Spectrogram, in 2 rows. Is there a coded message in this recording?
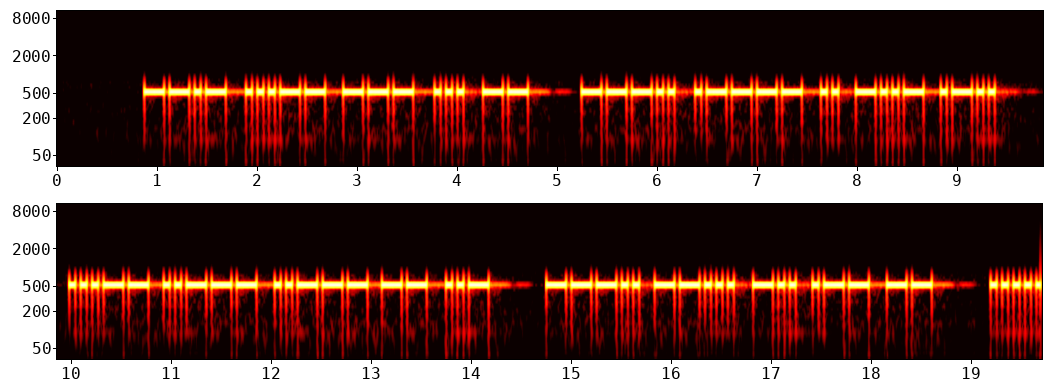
Yes: Morse code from 0.8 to 19.7 s, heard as a keyed tone, hand-sent with a paddle, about 21 wpm, 530 Hz. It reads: Q3OSM 81IXL 322MU 87DWM …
